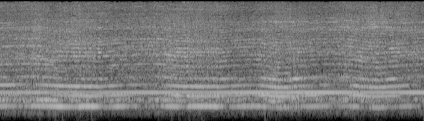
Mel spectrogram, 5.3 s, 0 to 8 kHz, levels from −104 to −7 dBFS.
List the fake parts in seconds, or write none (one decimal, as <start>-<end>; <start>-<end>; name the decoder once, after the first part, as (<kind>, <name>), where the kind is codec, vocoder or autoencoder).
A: none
